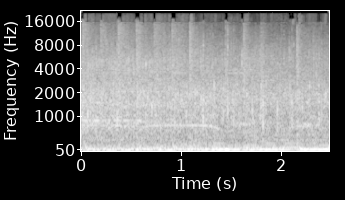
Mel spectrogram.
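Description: A large live crowd at an Apex Legends esports event in Raleigh applauds and cheers in a dense, loud, continuous wash of clapping that holds steady throughout.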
